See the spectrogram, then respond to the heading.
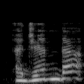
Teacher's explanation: حطيت برضو ستريس على المقطع ما قبل الأخير لأنه جاي بعد هذا المقطع كونسونانت كلاستر اللي هو ند.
